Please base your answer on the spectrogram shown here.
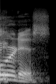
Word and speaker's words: Cordes: Cordes, am I saying that right? Cordes, the white version.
